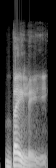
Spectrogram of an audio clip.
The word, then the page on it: bailee: British English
